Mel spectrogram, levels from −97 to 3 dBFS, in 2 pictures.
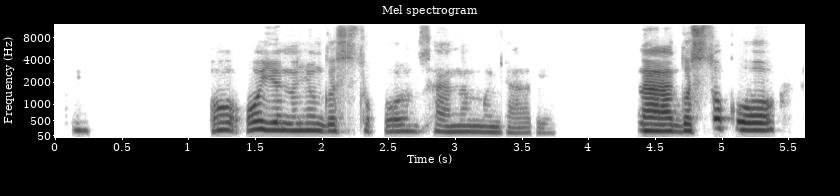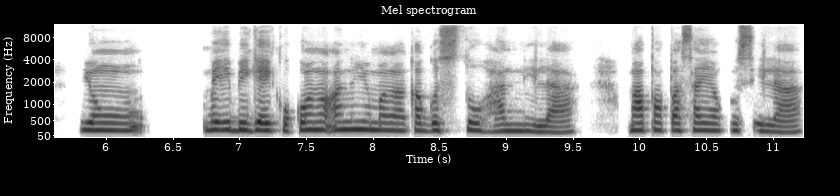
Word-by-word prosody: Mm. 210 - -12 1.0
Oo, 220 0 -3
yun 225 -2 0
na 210 - -2
yung 215 -1 -1
gusto 195 0 -8
ko 180 +2 -7
sanang 175 -1 -8
mangyari. 150 -3 -13 0.6
Na 200 -1 +5
gusto 205 +9 0
ko 240 -5 +2 0.6
yung 220 -1 +2 0.5
maibigay 225 -1 +5
ko 200 -2 -4
kung 225 +4 +3
ano-ano 235 +1 +3
yung 235 -1 +4
mga 215 -2 0
kagustuhan 205 -2 -1
nila 175 -3 -2 0.4
mapapasaya 220 -1 +1
ko 210 - -3
sila 180 -5 -2
210 Hz, 130 wpm, -24 LUFS, 185-220 Hz, 1.0 s, Na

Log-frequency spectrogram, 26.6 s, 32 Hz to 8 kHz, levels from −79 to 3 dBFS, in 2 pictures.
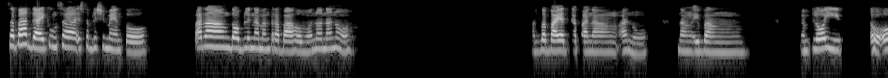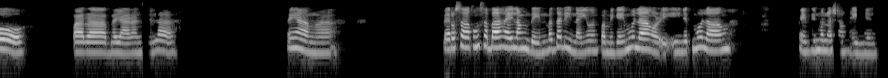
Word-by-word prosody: Sabagay 310 -6 +7
kung 300 -2 -5
sa 285 -4 +3
establisimyento, 240 -7 -2 0.7
parang 290 -1 +6
doble 275 0 +1
naman 260 -2 -2
trabaho 220 -2 +1
mo 210 - -6
no'n 255 0 -3
ano? 230 -5 -6 2.7
Magbabayad 225 0 +4
ka 220 -1 -7
pa 215 - 0
ng 210 -1 -6
ano, 195 -4 -8 0.5
ng 220 -1 -4
ibang 210 -1 -2 1.3
employee, 250 +2 +1 0.5
oo. 220 -2 +2 0.7
Para 205 -1 +1
bayaran 195 -1 -4
sila. 205 -1 -6 1.6
Kaya 270 -2 -1
nga. 195 0 -8 1.8
Pero 250 +1 +1
sa 290 -3 +2
kung 295 +2 -5
sa 310 -2 -2
bahay 285 -1 +5
lang 270 -2 0
din, 205 -2 -4
madali 265 +4 -3
na 200 -3 -4
yun. 225 +2 -6
Pamigay 205 0 -3
mo 285 +4 -5
lang 255 -3 +5
or 205 - -2
iinit 210 +4 -6
mo 290 +3 -2
lang, 235 +1 +1 1.0
pwede 215 0 -5
mo 235 0 -4
na 220 - -1
siyang 215 -2 -6
kainin. 185 -2 -9
230 Hz, 105 wpm, -22 LUFS, 210-265 Hz, 2.7 s, Sabagay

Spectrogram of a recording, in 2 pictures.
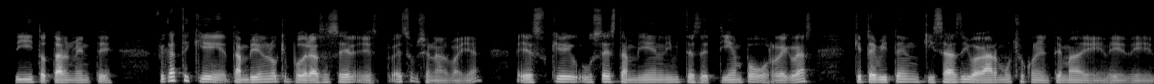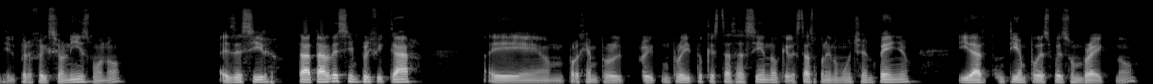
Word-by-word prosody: Sí, 115 0 0
totalmente. 105 -2 0 0.4
Fíjate 180 +1 +2
que 125 -8 +1
también 115 +3 +2
lo 130 0 0
que - - -9
podrías 105 -2 +3
hacer, 115 -1 -1
es 95 -2 -8
es 130 +4 -4
opcional, 95 - -7
vaya, 90 - -8 0.3
es 110 +1 0
que 125 -1 +2
uses 115 +2 -1
también 110 0 -1
límites 110 0 -3
de 100 -2 +1
tiempo, 110 +3 -3
o 100 -5 -1
reglas 105 +8 -1 0.4
que - - +1
te - - +5
eviten, 120 +3 +1
quizás, 110 -1 +2
divagar 105 -3 +3
mucho 110 0 -7
con 105 - -4
el 95 -2 -6
tema 105 +2 -2
de 90 -2 -6
de 90 -1 -6
de 90 -1 -10
del 90 -1 -11
perfeccionismo, 100 +3 -1
¿no?, 125 +8 -7 0.9
es 100 - +1
decir, 110 +1 +1 0.2
tratar 120 +2 +9
de 145 - +7
simplificar, 120 -3 +3 0.7
eh 95 -1 +1 0.3
por 105 - -1
ejemplo, 100 -1 -2
el 95 -1 -2
pro 95 - -3
un 105 - -9
proyecto 105 -2 -1
que - - -4
estás - - -3
haciendo, 105 0 -2
que - - -4
le - - -3
estás 90 - -1
poniendo 100 0 -5
mucho 100 +1 -6
empeño, 115 +4 0 0.4
y 105 - 0
darte 105 0 +6
un 105 - -9
tiempo 110 -1 0
después, 100 0 -1
un 100 -2 -4
break, 95 -2 +2
¿no? - - -10
105 Hz, 170 wpm, -23 LUFS, 100-115 Hz, 0.9 s, tratar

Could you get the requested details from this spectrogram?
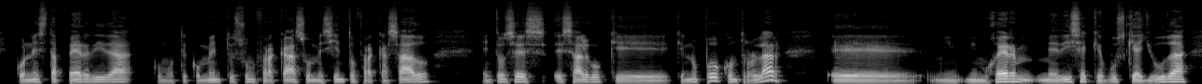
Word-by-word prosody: con 100 +1 -1
esta 110 0 -3
pérdida, 110 +1 +1
como 95 -1 -12
te - - -11
comento, 105 +3 -5
es 100 - -11
un 110 -2 -4
fracaso, 105 +1 0
me 100 -1 -3
siento 105 +4 -3
fracasado. 110 +4 +1 0.5
Entonces, 115 +4 -2
es 105 +1 -3
algo, 110 +2 +1
que, 90 -3 -3
que 100 - -8
no 110 0 -3
puedo 165 0 +2
controlar. 105 -5 +2 0.5
Eh, 95 -3 +1
mi 100 -1 -6
mi 100 +1 -4
mujer 120 +8 +6
me 100 -3 -1
dice: 115 +4 +1
"Que 95 - -3
busque 105 +3 -3
ayuda", 120 +6 +4
105 Hz, 145 wpm, -23 LUFS, 95-110 Hz, 0.5 s, mujer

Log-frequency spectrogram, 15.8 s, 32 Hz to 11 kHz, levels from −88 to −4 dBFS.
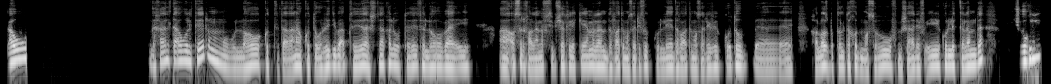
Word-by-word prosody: أو 175 +5 +8 1.8
دخلت 145 +8 -1
أول 160 0 +3
تيرم، 175 - +2
واللي 100 -1 -2
هو 120 +3 +3
كنت 110 -2 -9
أت - - -13
أنا 95 +7 +1
كنت 115 -4 -4
already 110 +5 +1
بقى 120 0 +2
ابتديت 115 -1 0
اشتغل، 120 +3 0
وابتديت 115 +1 -2
اللي 105 -1 +1
هو 110 -1 +1
بقى 105 -1 +2
إيه، 105 +1 -3 0.4
أ - - 0
أصرف - - -1
على 95 +1 0
نفسي 105 +2 -4
بشكل 110 0 -2
كامل. 115 +1 0
أنا 110 -2 +2
دفعت 100 0 -3
مصاريف 100 +2 -2
الكلية، 100 -1 -3
دفعت 100 0 -2
مصاريف 95 +2 -3
الكتب، 110 +1 -1 0.2
آآ 90 0 -5 0.3
خلاص 110 +4 +2
بطلّت 105 -2 -4
أخُد 100 -1 -1
مصروف، 100 +4 -1
مش 100 -3 -4
عارف 100 +2 -2
إيه، 115 +3 +2
كل 115 0 +3
الكلام 115 +1 +3
ده. 160 +6 +4 0.4
شغلي 180 +8 +6
110 Hz, 165 wpm, -24 LUFS, 100-115 Hz, 1.8 s, أو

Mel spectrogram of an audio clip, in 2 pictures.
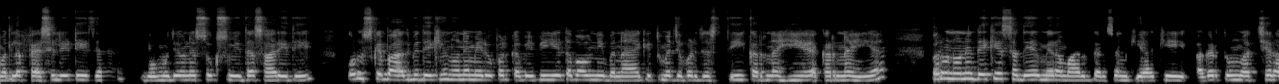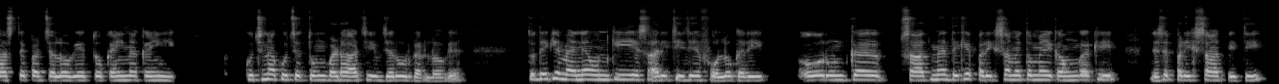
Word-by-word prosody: मतलब 200 +2 +1
फैसिलिटीज़ 205 +1 +1
है 195 - -1 0.4
वो 185 0 +2
मुझे 195 +1 +1
उन्हें 205 0 +1
सुख-सुविधा 205 -1 0
सारी 195 -1 +2
दी 190 +1 0 0.4
और 235 +3 +2
उसके 260 -2 0
बाद 215 -3 +2
भी 225 - 0
देखिए 220 +1 0
उन्होंने 220 -1 +1
मेरे 215 -1 +2
ऊपर 215 +1 -2
कभी 200 0 +1
भी 210 +1 -1
ये 210 - +3
दबाव 210 -1 +2
नहीं 210 -1 +1
बनाया 185 0 0
कि 200 - -4
तुम्हें 205 -1 -1
ज़बरदस्ती 195 0 -2
करना 200 +1 0
ही 195 0 -2
है 200 +1 0
करना 195 +1 +1
ही 185 -1 +1
है। 215 +12 0 0.5
पर 250 +1 +1
उन्होंने 260 -1 +3
देखिए 240 +1 +1
सदैव 220 -4 +1
मेरा 210 -1 +2
मार्गदर्शन 190 0 0
किया 185 0 +2
कि 385 -2 +2
अगर 205 +5 +1
तुम 210 0 +2
अच्छे 195 +2 -2
रास्ते 195 0 0
पर 195 -1 +1
चलोगे 190 0 +2
तो 190 - 0
कहीं 190 +1 0
न 200 0 0
कहीं, 190 -1 +1 0.7
कुछ 215 +1 -1
ना 235 0 +2
कुछ 220 -1 -1
तुम 205 0 +2
बड़ा 195 -1 +3
अचीव 195 0 0
ज़रूर 190 0 +2
कर 165 -3 -2
लोगे। 160 0 -4 0.7
तो 235 - 0
देखिए 250 +3 +2
मैंने 225 -1 +3
उनकी 220 +1 +1
ये 220 - +3
सारी 200 -2 +1
चीज़ें 195 0 +1
फॉलो 190 -1 +1
करी 185 0 +2 0.5
और 205 +1 +3
उनका 205 +1 +1 0.5
साथ 195 0 +2
में 225 +1 +1
देखिए 215 +3 0
परीक्षा 200 +2 0
में 210 0 +1
तो 215 - +1
मैं 210 0 +2
ये 205 - +3
कहूँगा 200 +1 +1
कि 210 -2 0 0.4
जैसे 175 +5 0
परीक्षा 205 -1 0
आती 190 -1 0
थी, 195 +7 -2
205 Hz, 195 wpm, -23 LUFS, 195-215 Hz, 0.7 s, ये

